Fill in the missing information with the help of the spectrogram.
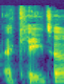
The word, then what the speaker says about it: Akita: Later that evening, Brown's pet dog, a white Akita, am I saying that right, dog people? – Yeah, it's like a Japanese breed.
